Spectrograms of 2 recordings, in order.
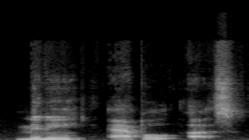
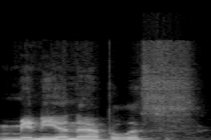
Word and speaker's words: Minneapolis: lot of people who don't know how to pronounce Minneapolis mini Apple us I just did it mmm well some people like I know I pronounced it sometimes like mini Annapolis okay I don't know why it just comes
